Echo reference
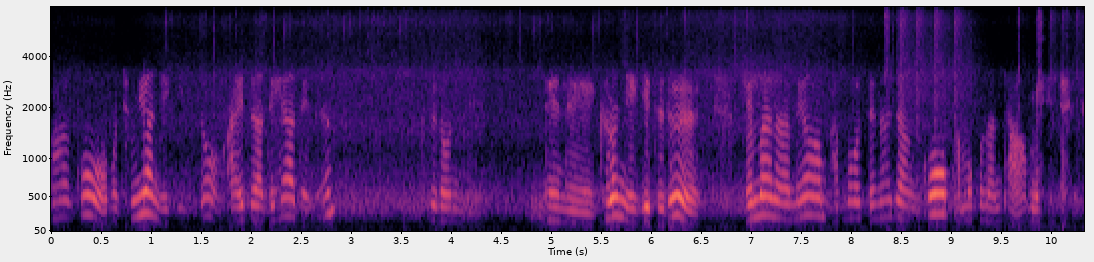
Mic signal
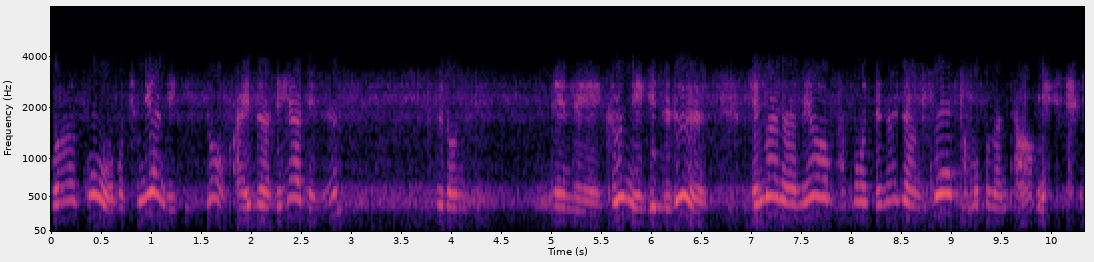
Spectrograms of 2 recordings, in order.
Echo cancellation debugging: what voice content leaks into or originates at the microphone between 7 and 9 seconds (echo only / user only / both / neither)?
echo only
